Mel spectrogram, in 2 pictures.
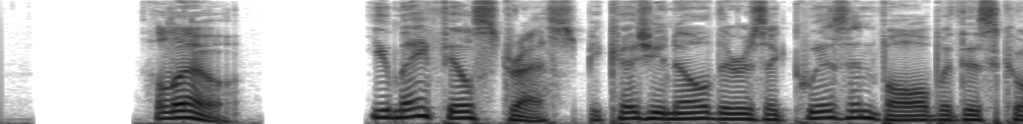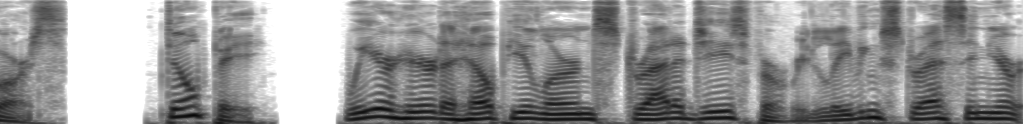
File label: E Learning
